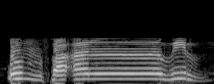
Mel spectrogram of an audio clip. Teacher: یہ ہے کہ یہاں اخفاء کریں گے قم فانذر، قم فانذر۔ را ساکن سے پہلے زیر ہے لہذا را کو باریک پڑھیں گے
